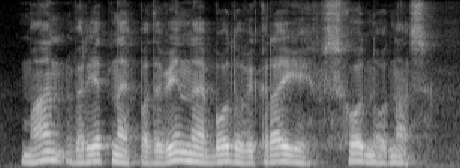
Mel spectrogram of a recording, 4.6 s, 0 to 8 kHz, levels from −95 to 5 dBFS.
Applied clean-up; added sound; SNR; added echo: none; none; none; none.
